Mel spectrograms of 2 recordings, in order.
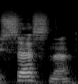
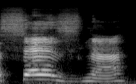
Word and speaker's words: Cessna: now hsd just came out with that new Cessna and I love that thing have you guys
